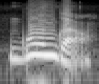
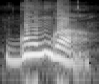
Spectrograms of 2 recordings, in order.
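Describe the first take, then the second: No difference in how they are said.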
